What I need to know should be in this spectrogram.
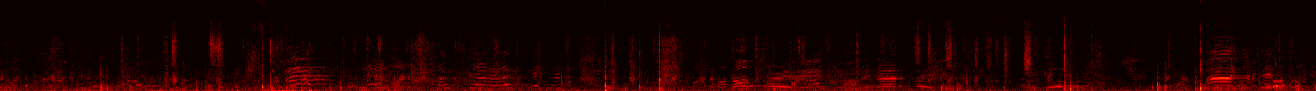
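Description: Young men and women call out and chat nearby, outdoors.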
